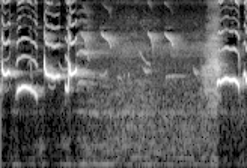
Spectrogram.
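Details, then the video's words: Oriental magpie-robin calling with rhythmic song: a few loud whistled and slurred notes at the start, a quiet gap with faint low background rumble, then a bright whistle resumes at the end. "kicauan Kacer memanggil penuh irama"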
